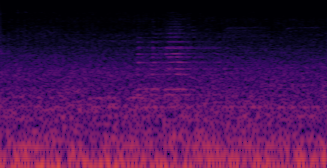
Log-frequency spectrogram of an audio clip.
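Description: City street traffic with a steady low rumble, and a short car horn toot about two seconds in.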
